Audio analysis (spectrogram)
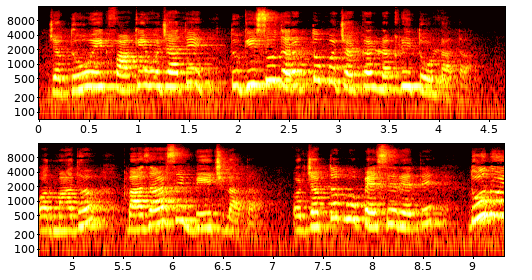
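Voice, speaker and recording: A woman narrator reading a scripted story for an audio play. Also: high-pitched. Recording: very echoey room, faint background noise.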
